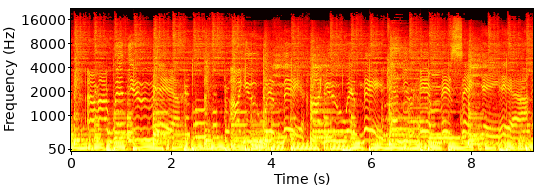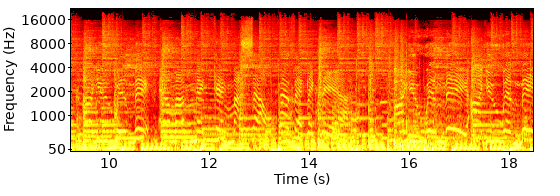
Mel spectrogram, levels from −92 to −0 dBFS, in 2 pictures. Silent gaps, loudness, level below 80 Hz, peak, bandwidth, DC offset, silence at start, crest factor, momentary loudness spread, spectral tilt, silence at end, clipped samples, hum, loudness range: none; -13 LUFS; -16 dBFS; 0 dBFS; 19.5 kHz; under 0.1%; 0 s; 12 dB; 2 LU; -5 dB/octave; 0 s; under 0.1%; none; 1 LU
